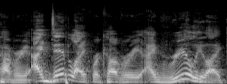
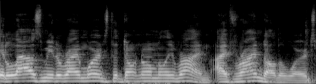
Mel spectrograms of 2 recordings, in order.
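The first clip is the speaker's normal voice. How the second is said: usual speaking voice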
